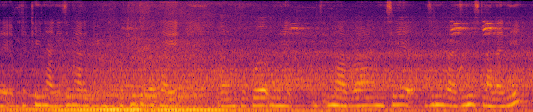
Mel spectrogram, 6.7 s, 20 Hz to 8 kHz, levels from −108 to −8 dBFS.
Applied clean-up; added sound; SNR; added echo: none; Train; 0 dB; reverberation time 2.9 s.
